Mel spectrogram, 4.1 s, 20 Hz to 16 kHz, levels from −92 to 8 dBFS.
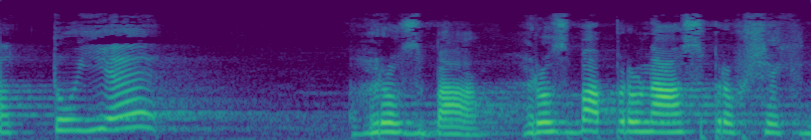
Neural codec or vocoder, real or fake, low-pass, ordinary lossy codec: none; real; 14.4 kHz; MP3, 48 kbps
